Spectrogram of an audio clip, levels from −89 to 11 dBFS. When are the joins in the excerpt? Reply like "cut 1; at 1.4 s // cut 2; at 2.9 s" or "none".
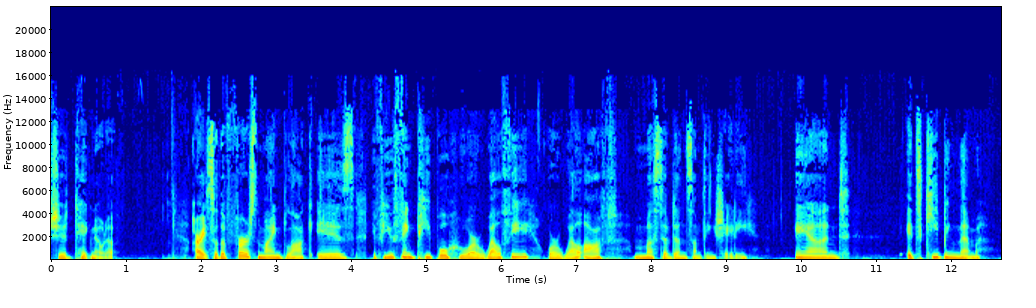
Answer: cut 1; at 4.2 s // cut 2; at 9.7 s

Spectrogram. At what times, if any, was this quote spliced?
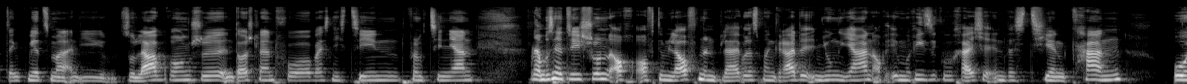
cut 1; at 7.4 s

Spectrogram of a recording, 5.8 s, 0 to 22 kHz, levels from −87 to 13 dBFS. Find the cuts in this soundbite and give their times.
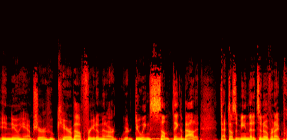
none

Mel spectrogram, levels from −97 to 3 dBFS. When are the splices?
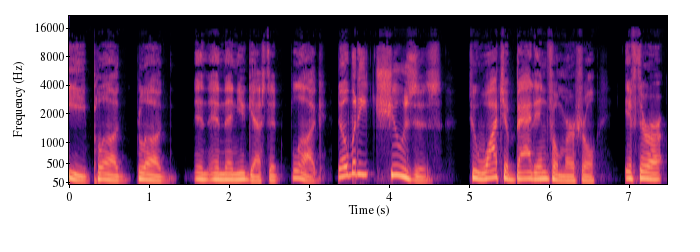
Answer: cut 1; at 1.4 s // cut 2; at 3.3 s

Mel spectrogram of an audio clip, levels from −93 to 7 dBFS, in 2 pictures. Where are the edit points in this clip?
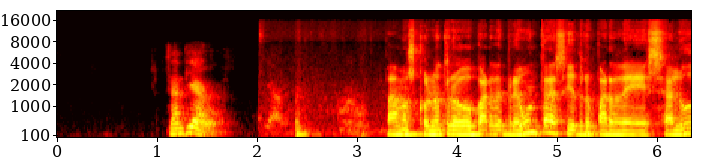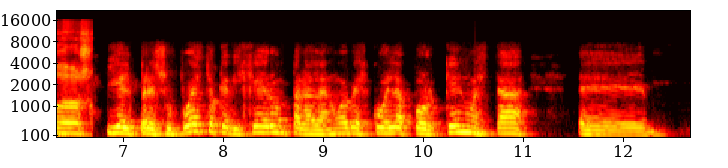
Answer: cut 1; at 6.7 s

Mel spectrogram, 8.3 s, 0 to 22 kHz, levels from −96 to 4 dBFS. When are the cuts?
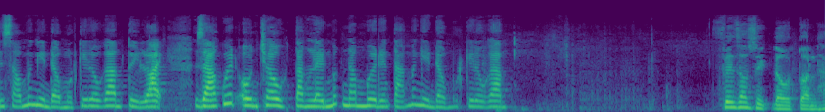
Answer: none

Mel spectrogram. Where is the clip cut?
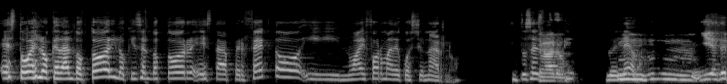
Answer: cut 1; at 5.9 s

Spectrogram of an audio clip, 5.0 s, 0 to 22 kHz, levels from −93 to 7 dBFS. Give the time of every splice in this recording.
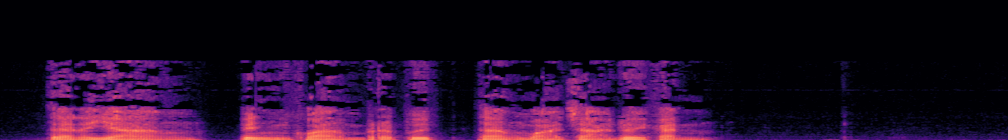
cut 1; at 1.1 s // cut 2; at 2.3 s

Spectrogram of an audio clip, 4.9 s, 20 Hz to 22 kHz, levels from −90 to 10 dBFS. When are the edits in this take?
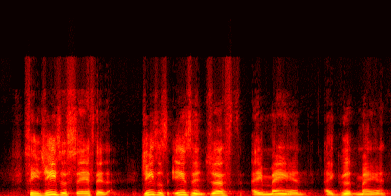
none

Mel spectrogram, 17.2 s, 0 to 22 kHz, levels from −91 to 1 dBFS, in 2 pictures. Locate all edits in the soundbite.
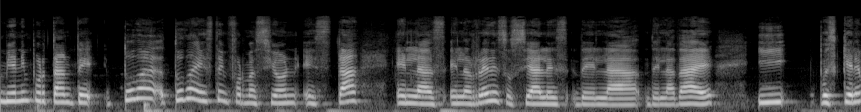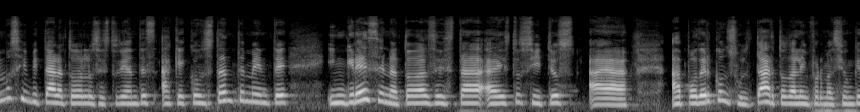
none

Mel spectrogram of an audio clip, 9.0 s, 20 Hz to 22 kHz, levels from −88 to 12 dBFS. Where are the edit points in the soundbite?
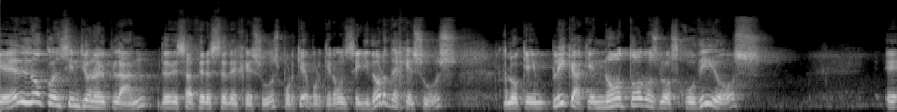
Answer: none

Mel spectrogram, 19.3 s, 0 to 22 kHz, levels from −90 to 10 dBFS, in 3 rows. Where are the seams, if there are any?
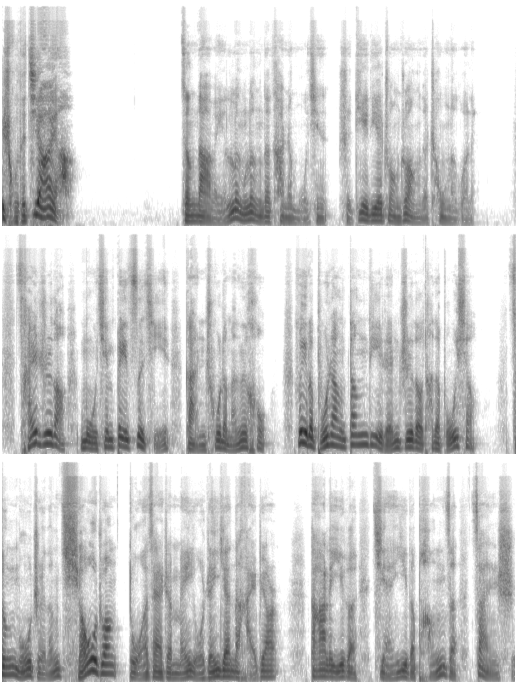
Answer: none

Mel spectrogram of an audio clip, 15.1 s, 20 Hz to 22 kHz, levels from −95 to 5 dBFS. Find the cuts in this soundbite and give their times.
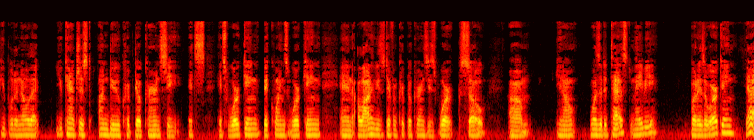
none

